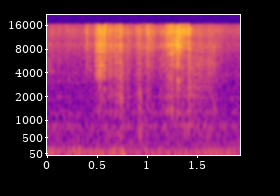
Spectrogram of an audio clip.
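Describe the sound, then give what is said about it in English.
Someone crunches a chip with two sharp, crackly bites and steady chewing in between, at moderate volume. No one speaks. “Another chip.”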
